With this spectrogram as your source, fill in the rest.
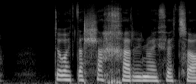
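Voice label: "llachar" Welsh, spoken word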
